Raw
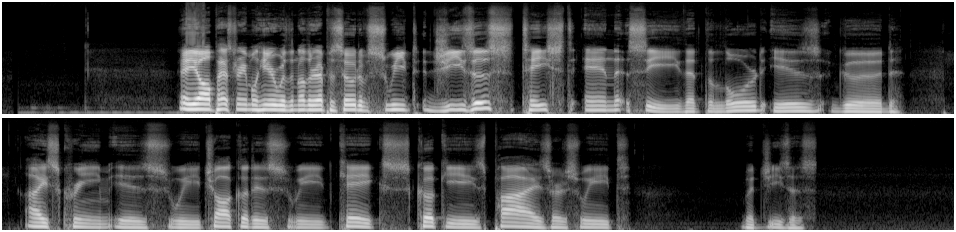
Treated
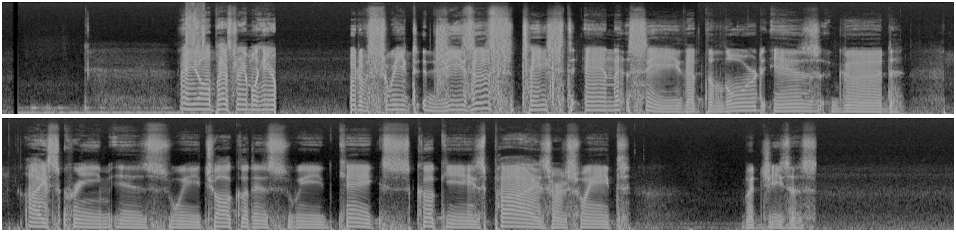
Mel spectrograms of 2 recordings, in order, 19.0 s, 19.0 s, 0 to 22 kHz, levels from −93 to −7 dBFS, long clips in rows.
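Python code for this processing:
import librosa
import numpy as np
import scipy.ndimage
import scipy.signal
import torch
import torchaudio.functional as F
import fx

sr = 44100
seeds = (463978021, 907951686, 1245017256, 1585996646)

y = fx.high_shelf(x, sr, hz=10000.0, db=-7.5, at=(5.06, 6.96))
y = fx.peak_eq(y, sr, hz=1700.0, db=-12.5, octaves=2.7, at=(10.0, 14.18))
y = fx.edit(y, sr, fx.room_tone_fill(start_s=2.73, length_s=0.76), tone=tone)
y = fx.spectral_comp(y, sr, ratio=10.0)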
